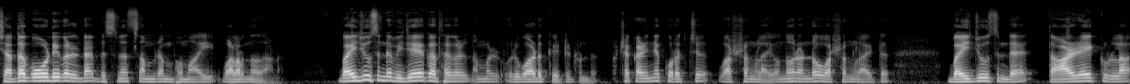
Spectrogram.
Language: Malayalam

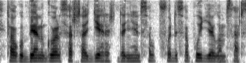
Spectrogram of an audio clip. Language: Fula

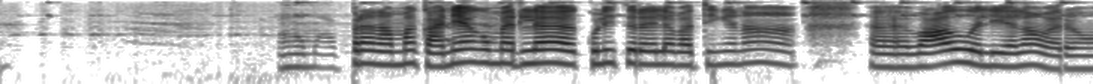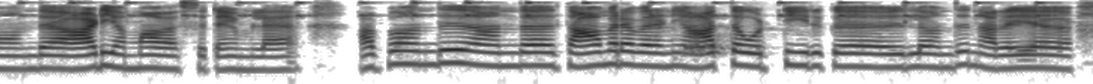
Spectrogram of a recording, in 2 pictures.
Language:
Tamil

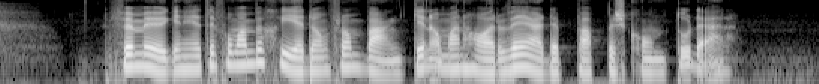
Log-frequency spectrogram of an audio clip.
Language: Swedish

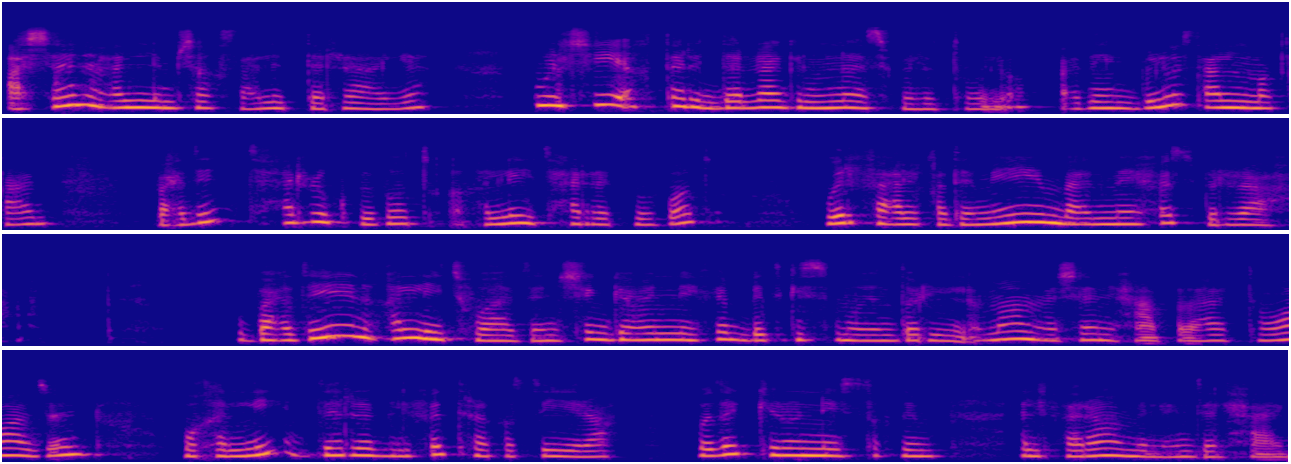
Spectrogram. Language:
Omani Arabic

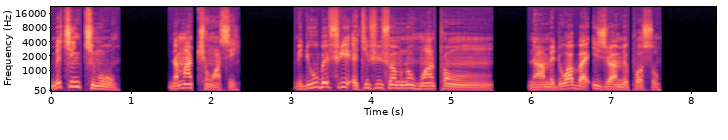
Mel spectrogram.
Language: Akan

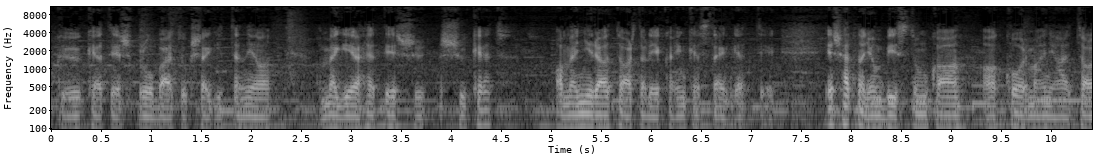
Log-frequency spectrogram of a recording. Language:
Hungarian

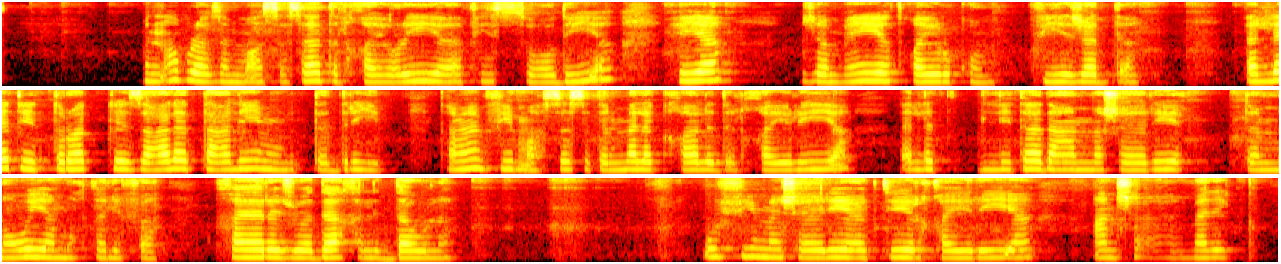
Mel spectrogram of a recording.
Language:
Hijazi Arabic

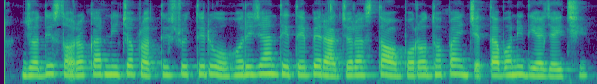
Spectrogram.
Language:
Odia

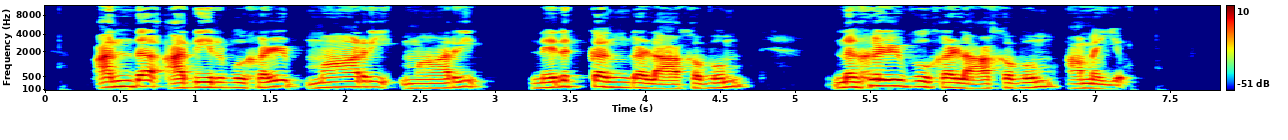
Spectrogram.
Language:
Tamil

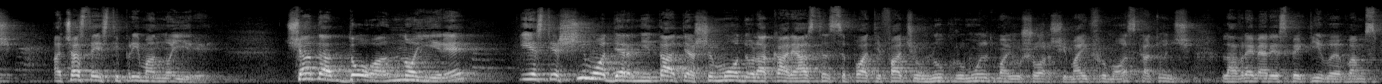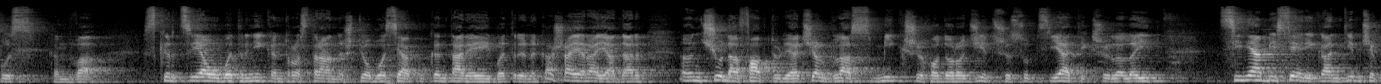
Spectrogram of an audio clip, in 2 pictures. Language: Romanian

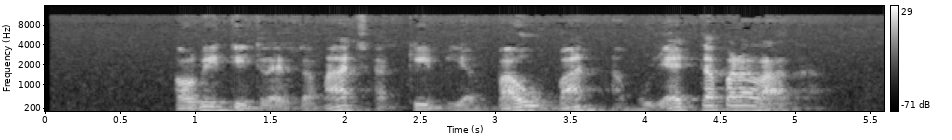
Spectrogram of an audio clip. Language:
Catalan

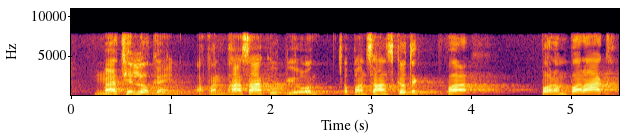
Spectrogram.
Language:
Maithili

